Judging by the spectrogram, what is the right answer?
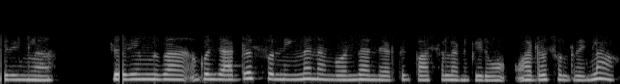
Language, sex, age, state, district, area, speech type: Tamil, female, 45-60, Tamil Nadu, Krishnagiri, rural, conversation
